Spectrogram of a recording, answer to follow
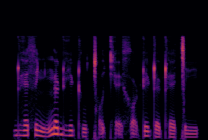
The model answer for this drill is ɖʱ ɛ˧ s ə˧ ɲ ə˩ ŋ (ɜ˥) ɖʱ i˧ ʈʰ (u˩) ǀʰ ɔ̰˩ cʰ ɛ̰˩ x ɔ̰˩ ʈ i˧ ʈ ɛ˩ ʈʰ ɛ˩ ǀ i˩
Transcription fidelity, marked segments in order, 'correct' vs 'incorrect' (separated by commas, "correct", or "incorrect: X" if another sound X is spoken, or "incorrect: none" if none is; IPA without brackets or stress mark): correct, correct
